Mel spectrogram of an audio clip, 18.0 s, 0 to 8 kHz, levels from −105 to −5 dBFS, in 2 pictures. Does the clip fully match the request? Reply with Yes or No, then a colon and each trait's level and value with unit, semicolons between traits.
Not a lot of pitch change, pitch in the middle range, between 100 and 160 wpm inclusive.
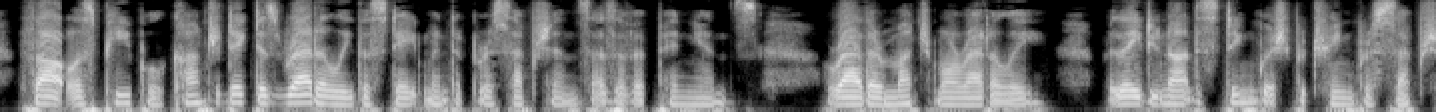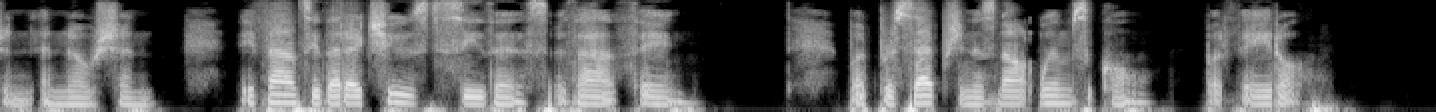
Yes: narrow, 2.3 semitones; medium, 150 Hz; average, 145 wpm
